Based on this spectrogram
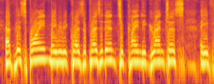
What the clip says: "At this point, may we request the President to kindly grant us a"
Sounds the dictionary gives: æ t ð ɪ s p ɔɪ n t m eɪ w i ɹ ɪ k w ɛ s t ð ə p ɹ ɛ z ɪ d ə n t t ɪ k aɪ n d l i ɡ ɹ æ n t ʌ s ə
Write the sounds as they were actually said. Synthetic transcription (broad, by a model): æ t ð ɪ s p ɔɪ n t m eɪ w i ɹ ɪ k w ɛ s t ð ə p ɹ ɛ z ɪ d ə n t t ɪ k aɪ n d l i ɡ ɹ æ n t ʌ s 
